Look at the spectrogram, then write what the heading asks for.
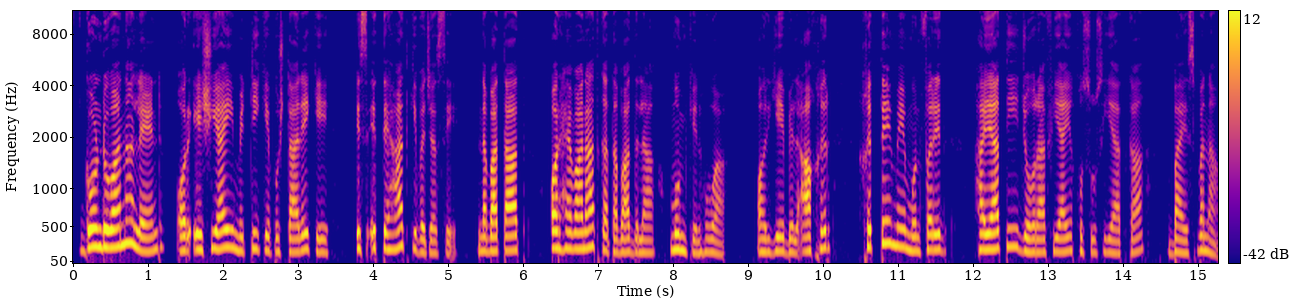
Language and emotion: Urdu, neutral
